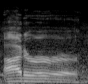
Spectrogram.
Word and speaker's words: Ota: But also, funny story, my friend Morgan OTA, which if you were to look at that, it'd be oh, Otter. Yes, Otter.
